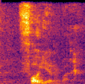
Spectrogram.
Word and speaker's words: Feuerbach: discutir sus ideas y ese personaje fue ludwig feuerbach así se pronuncia ese complicado apellido Cuál es la idea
